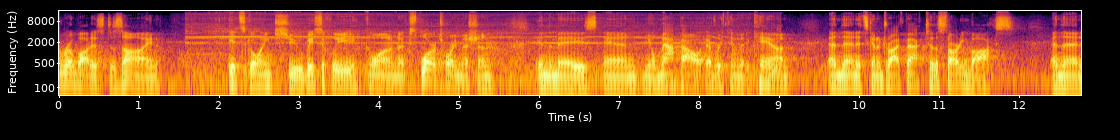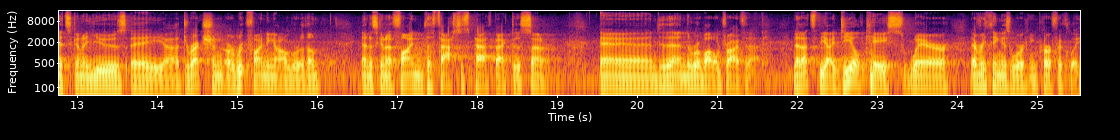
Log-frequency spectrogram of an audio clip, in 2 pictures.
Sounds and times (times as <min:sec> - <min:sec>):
Speech: 0:00.0 - 0:01.3, 0:02.1 - 0:25.5.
